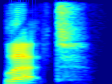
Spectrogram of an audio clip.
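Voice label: "let", US English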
